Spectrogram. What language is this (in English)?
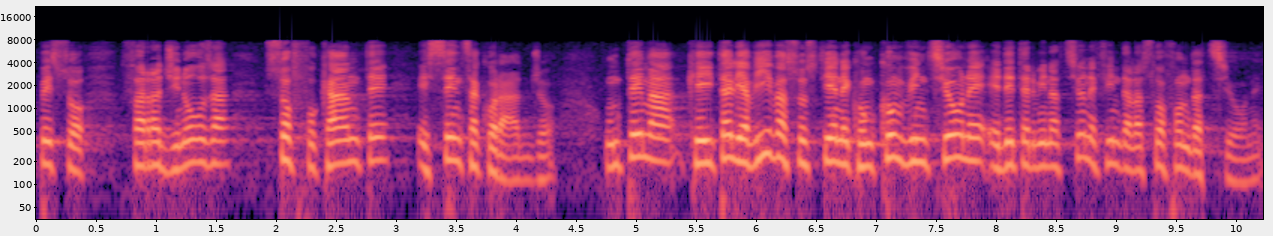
Italian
